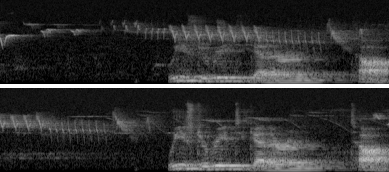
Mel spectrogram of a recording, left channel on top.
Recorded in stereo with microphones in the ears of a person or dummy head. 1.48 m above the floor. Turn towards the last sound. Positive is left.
turn(degrees=-75)  # may be behind; listen again after turning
